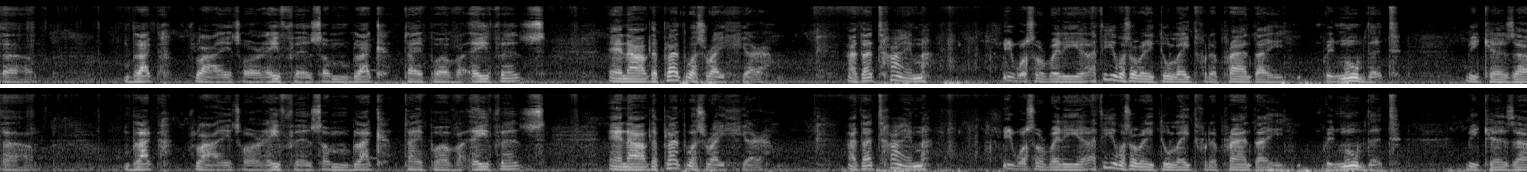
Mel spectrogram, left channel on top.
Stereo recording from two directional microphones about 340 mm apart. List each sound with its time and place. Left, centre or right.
1.3 s speech: centre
